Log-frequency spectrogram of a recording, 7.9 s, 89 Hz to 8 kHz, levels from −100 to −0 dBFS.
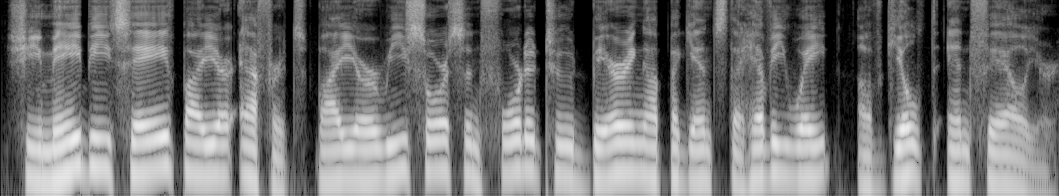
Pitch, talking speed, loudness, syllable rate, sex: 135 Hz, 165 wpm, -17 LUFS, 4.5 syllables/s, male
